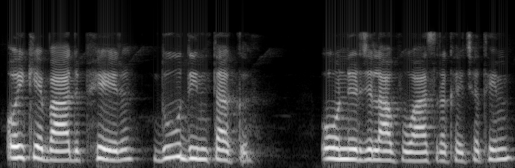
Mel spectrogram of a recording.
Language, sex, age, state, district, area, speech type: Maithili, female, 18-30, Bihar, Muzaffarpur, rural, spontaneous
